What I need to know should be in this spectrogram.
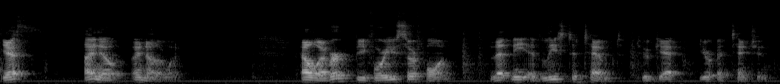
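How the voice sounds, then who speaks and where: Teaching his viewers directly from a piano room, a middle-aged vocal coach and opera singer jokes and chats in a lowish, fairly bright voice. He speaks animatedly at normal speed with long pauses, picked up by a distant mic in a roomy space.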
